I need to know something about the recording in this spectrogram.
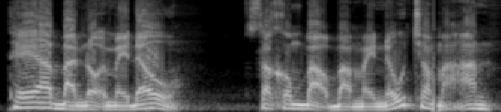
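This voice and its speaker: A man voicing a spiteful young village wife, shouting shrill abuse at her family. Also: animated, fast. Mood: scolding.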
